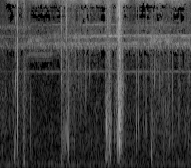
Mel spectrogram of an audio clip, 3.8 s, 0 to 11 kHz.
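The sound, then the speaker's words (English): Irregular crunching footsteps tread over dry ground and leaves in Ryan Woods on 95th Street at night under a full moon, heading for the highest hill, about ten steps in a few seconds, while a steady high-pitched drone of crickets and night insects hums throughout. No one speaks. “I'm in the damn Ryan Woods on 95th Street right now, trying to get to the highest hill to view the full moon at its peak”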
